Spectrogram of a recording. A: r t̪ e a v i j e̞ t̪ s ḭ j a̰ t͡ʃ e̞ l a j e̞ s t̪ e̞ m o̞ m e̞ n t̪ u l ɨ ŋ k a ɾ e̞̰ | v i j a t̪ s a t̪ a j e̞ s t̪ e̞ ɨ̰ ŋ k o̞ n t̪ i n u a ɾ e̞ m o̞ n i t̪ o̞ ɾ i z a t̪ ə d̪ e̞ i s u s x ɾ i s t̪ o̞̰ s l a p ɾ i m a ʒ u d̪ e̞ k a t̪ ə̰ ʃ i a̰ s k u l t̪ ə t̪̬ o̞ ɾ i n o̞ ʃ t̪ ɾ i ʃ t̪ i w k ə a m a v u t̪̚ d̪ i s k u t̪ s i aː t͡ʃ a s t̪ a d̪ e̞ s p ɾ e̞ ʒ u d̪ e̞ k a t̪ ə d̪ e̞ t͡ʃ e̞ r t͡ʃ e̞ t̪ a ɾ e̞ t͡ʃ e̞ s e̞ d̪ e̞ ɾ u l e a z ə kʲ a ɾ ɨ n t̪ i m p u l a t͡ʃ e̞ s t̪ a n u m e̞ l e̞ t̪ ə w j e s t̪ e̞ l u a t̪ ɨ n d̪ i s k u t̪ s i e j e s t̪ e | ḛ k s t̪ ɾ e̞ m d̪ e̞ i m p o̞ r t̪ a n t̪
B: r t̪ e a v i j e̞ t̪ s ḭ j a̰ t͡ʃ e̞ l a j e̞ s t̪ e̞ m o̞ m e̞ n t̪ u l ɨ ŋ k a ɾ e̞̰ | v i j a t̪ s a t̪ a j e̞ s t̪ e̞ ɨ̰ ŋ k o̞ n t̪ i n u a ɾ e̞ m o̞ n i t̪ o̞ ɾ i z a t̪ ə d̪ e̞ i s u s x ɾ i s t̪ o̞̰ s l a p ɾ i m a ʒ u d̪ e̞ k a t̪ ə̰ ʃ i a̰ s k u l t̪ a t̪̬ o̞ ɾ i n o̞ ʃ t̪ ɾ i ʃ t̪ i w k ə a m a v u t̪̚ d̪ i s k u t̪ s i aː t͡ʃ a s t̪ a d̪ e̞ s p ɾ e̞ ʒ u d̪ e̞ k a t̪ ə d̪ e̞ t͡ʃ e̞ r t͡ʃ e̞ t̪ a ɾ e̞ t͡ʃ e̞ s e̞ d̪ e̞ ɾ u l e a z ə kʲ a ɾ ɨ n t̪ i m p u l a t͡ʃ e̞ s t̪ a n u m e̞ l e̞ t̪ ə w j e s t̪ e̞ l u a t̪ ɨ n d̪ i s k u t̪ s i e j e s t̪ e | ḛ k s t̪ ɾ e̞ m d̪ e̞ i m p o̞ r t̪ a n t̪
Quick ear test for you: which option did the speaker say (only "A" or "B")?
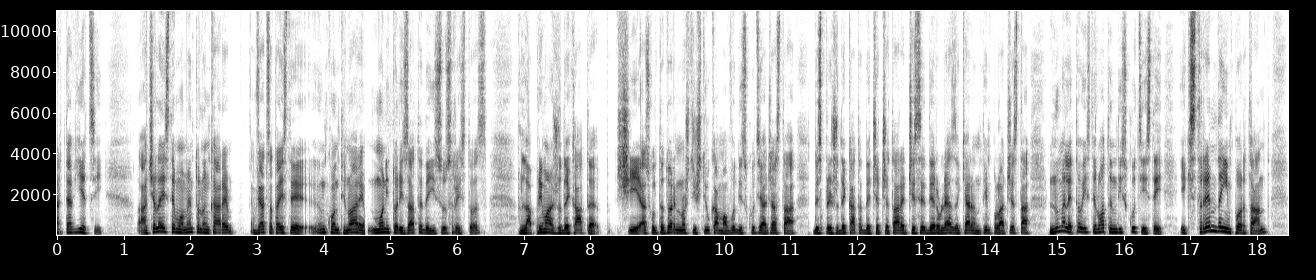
A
